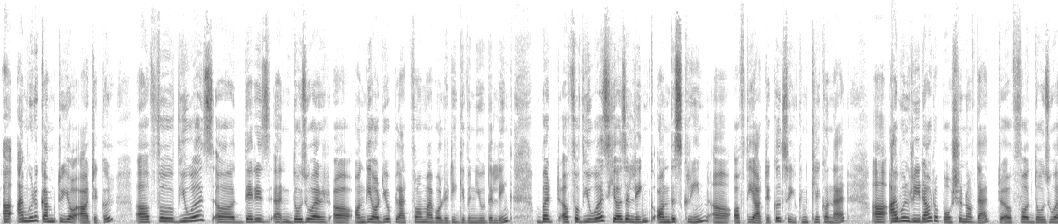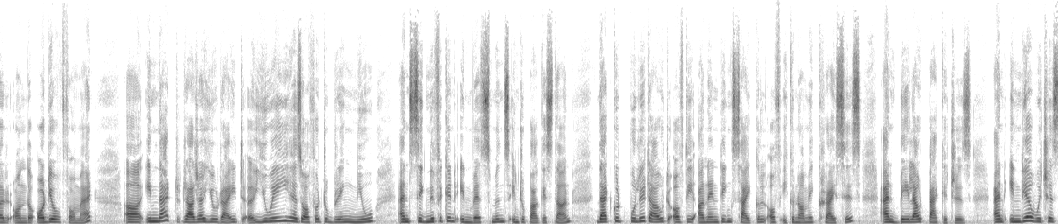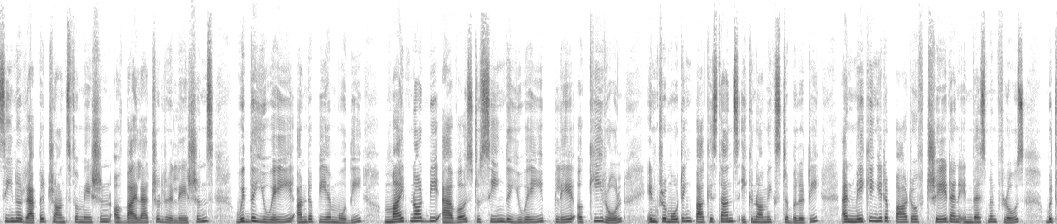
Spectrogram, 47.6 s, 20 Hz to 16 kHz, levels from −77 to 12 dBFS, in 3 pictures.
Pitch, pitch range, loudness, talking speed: 195 Hz, 175-215 Hz, -20 LUFS, 185 wpm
